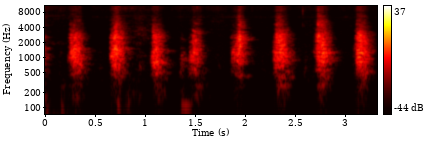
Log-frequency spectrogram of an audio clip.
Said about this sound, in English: Right, that's my dog. It's Chance. He's currently scraping at the floor.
